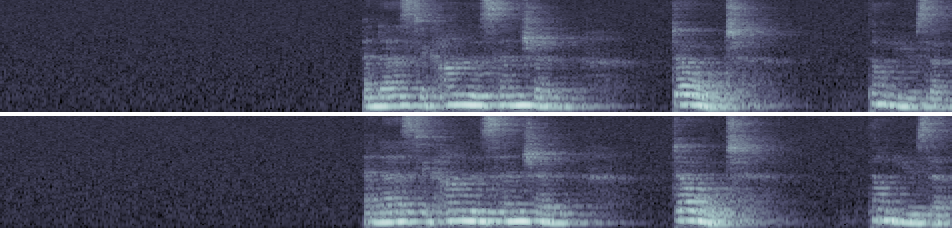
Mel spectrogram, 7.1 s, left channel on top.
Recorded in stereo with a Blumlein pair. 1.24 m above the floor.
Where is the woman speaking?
40° left, 0.9 m.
